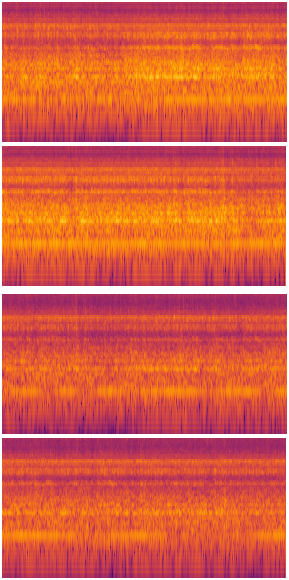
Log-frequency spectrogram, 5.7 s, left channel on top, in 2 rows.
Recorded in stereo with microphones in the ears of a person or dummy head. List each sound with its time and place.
Only background noise.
